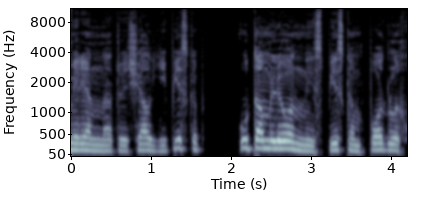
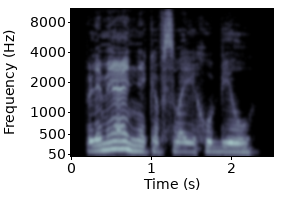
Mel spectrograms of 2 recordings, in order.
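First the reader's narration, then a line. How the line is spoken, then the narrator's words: Quiet, king. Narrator (Russian): негромко проговорил король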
